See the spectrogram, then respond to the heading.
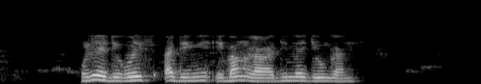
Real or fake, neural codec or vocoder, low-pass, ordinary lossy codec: fake; vocoder, 22.05 kHz, 80 mel bands, HiFi-GAN; 7.2 kHz; AAC, 16 kbps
